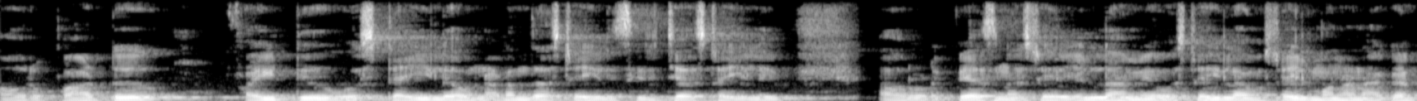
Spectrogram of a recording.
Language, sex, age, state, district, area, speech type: Tamil, male, 45-60, Tamil Nadu, Cuddalore, rural, spontaneous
